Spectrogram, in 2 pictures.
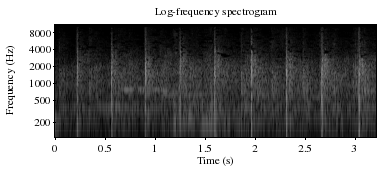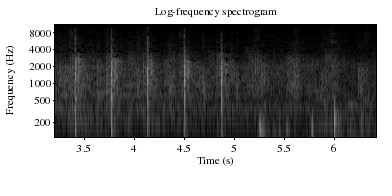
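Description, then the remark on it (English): An audience claps hands in worship of the Lord, in a steady, brisk unison rhythm over a murmuring crowd, the sharp claps fading out near the end. “Would you worship the Lord with a hand clap right now?”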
